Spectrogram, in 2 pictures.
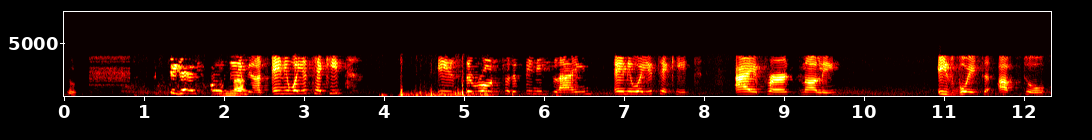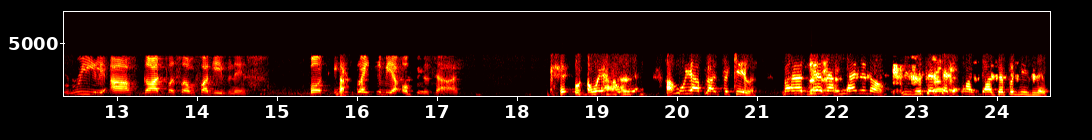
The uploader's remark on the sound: Viral Audio of Leaked Voice Call. Leaked telephone conversation.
